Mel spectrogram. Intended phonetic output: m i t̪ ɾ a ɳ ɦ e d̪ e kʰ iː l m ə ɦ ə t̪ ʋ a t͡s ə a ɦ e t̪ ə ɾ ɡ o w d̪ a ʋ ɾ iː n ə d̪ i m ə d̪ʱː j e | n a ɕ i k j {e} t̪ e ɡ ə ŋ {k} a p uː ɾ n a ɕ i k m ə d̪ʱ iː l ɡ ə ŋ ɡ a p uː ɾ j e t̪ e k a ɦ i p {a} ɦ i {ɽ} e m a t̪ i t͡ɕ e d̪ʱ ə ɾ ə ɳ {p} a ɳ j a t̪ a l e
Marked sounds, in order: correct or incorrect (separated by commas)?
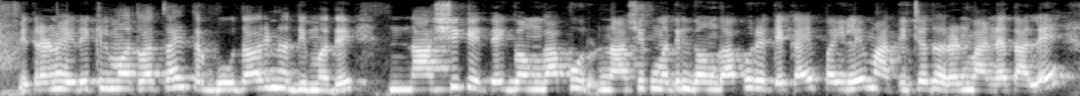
correct, incorrect, incorrect, incorrect, incorrect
